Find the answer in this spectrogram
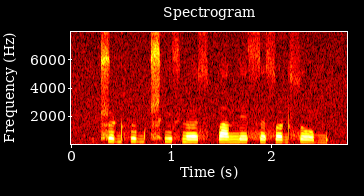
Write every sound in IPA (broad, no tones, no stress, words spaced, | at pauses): ʈ͡ʂœɖføbʈ͡ʂʰisɳœs panesəs ɔɖsob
